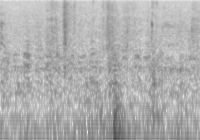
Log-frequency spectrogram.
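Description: Black Labrador retriever panting softly, with a brief low thump just over a second in.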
